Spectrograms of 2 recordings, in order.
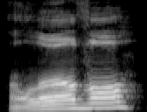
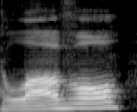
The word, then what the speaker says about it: Louisville: Our flight attendant, who I could tell we're not from there, said it Louisville. And that's kind of how I grew up knowing the city, Louisville. But then I also heard like people say, call it in like Louisville or like Lovell.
